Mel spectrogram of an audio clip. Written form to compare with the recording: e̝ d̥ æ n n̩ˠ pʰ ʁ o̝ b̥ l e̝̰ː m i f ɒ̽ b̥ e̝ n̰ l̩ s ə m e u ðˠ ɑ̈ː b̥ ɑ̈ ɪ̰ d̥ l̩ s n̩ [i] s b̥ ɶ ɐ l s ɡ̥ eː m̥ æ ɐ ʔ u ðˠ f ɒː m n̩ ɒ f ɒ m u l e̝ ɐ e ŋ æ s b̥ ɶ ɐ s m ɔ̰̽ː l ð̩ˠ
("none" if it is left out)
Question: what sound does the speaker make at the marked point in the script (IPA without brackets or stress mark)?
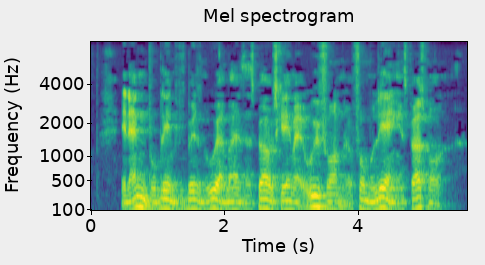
æ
